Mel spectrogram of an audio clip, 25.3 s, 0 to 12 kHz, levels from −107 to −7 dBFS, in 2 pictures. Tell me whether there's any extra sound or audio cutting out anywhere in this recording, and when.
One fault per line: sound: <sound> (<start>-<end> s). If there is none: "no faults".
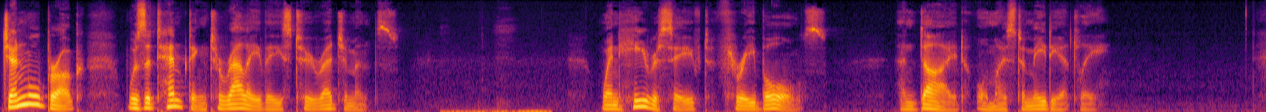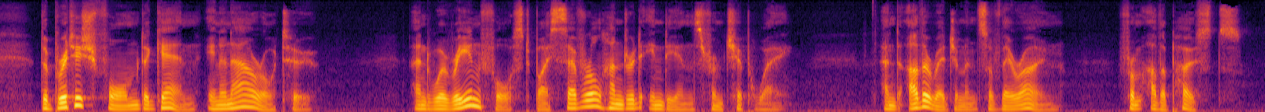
sound: breath (4.4-5.5 s)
